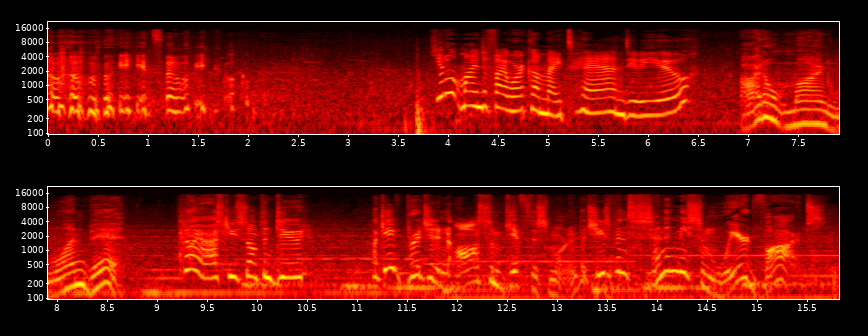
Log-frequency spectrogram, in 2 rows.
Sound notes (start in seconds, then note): 0.0 continues giggling, Unclear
